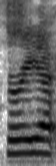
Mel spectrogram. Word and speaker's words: Feria: Welcome to Feria. Hi, thank you very much. I mean, Feria is pronounced like Maria, but with an F.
